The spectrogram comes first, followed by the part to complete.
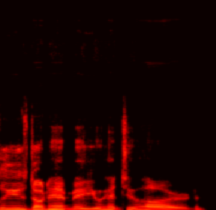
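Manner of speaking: mocking, high, wheedling whiny pleading. Teasing the listener by mimicking how he sounded: mocking impression of Haza. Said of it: "Is that what I sound like?".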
